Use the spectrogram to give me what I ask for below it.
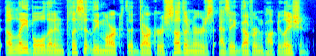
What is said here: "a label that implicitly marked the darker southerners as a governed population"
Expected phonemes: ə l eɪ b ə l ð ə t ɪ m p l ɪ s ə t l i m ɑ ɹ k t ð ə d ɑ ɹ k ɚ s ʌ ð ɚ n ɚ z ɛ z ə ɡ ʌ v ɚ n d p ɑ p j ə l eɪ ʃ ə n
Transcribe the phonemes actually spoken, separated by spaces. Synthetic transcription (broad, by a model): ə l eɪ b l ð ə t ɪ m p l ɪ s ə t l i m ɑ ɹ k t ð ə d ɑ ɹ k ɚ s ʌ ð ɚ n ɚ z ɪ z ə ɡ ʌ v ɚ n p ɑ p j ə l eɪ ʃ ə n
